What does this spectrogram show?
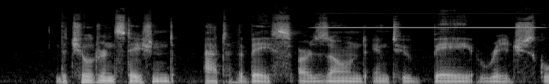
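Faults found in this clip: Thin, slowly swelling 5.6 kHz feedback whistle from 3.06 s to the end, after "stationed at the base", roughly 10 dB under speech; likely speaker-to-mic loop sitting just at the feedback point.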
